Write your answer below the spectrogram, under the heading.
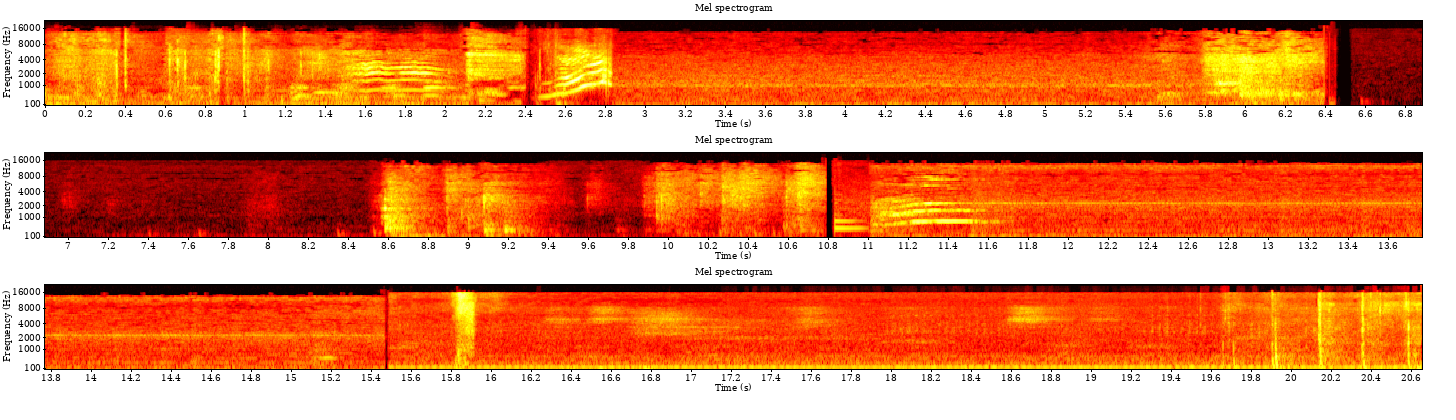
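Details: Domestic cat in a funny-cat compilation, giving short rising, wavering meows near the start and again midway. Laughter, talking, screaming, music and household noise surround the calls, with a silent gap in the middle.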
